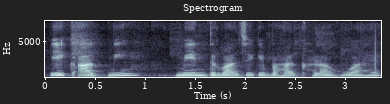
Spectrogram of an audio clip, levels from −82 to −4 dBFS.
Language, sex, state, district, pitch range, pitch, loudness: Hindi, female, Haryana, Jhajjar, 190-220 Hz, 205 Hz, -18 LUFS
